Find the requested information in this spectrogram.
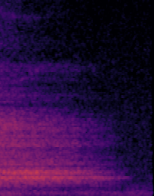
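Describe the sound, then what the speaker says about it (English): Open-mouthed exhale onto a hand for yoga ujjayi breath practice, a single close, breathy hiss that gradually fades over a second and a half. "breathe onto your hand"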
